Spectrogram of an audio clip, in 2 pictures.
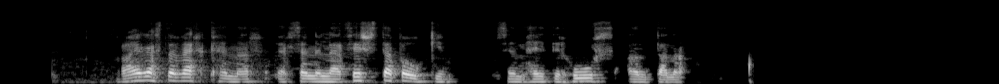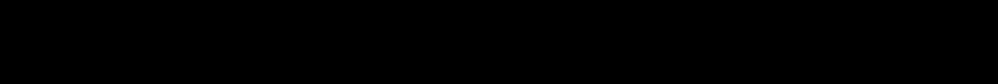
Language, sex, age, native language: Icelandic, male, 40-49, Icelandic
